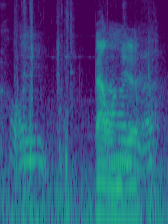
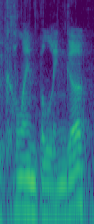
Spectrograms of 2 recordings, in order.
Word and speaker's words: Colleen Ballinger: About this thing that Miranda sings, Colin Ballinger. Yeah. See, if you hadn't told me I pronounced her name, I probably would have called her Colleen Ballinger.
